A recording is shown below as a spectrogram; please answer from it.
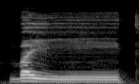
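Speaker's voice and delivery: বাইত held slow, ই drawn two beats; slow held pausal বাইত; long stop. Shown as a demonstration. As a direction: stretch বাইত at the pause. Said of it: "দুই আলিফ পরিমাণে টানতে হবে এখানে থামতে গেলে".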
